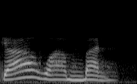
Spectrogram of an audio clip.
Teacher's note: Dan contoh lain dalam proses penyembuhan sufiks an, pada kata dasar jawab akan terjadi pergeseran letak bunyi B ke belakang, membentuk suku kata baru. Pada kata jawab ditambah an, maka terdengar bunyi jawaban.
